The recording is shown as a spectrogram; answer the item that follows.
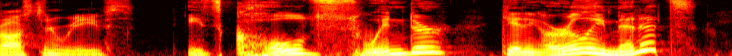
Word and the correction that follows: Swider: did I say his name wrong? – He said Swinder. – Swider.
